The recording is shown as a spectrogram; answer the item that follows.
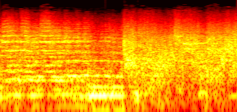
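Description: Film background score, with a sudden burst of noise over the music a little past a second in.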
